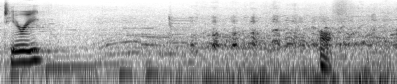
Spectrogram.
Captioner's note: fan whirrs softly, audience titters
